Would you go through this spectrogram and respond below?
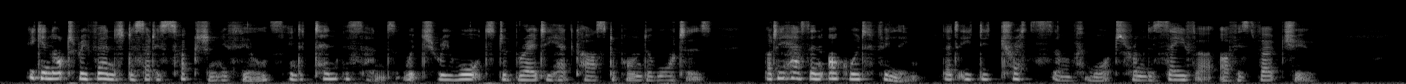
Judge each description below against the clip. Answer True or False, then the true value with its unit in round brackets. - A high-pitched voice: True (230 Hz)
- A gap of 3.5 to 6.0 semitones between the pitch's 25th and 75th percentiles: True (4.2 semitones)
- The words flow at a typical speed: True (160 wpm)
